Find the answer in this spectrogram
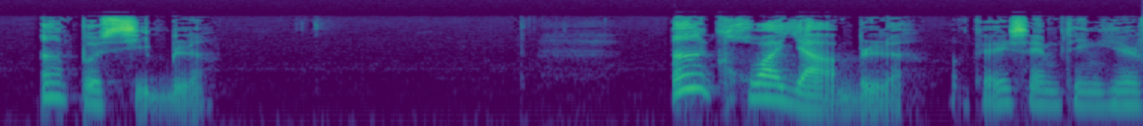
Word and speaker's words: impossible: Don't insist on the final E. Impossible.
